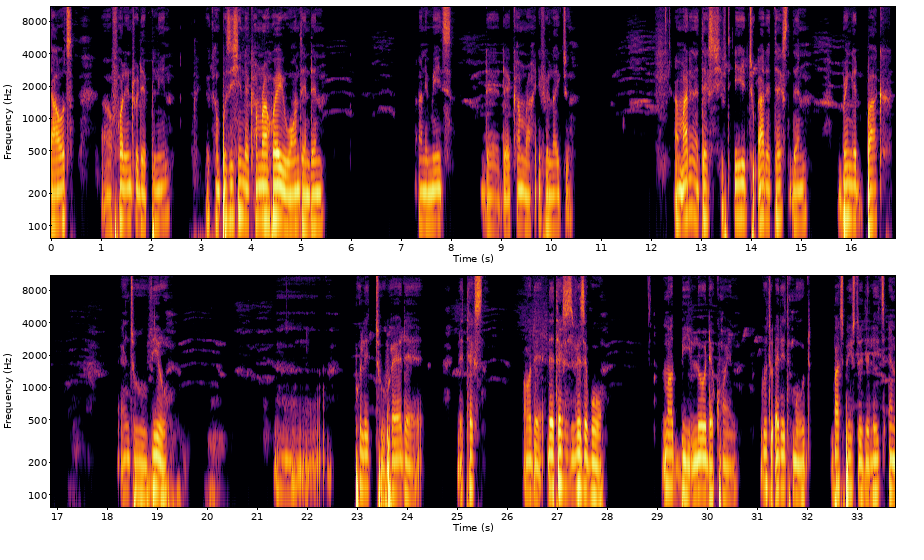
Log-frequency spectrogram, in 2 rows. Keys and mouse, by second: 7.1 shift+s, 9.2 shift+a, 24.5 ctrl+z, 26.5 r, 29.1 Tab, 31.1-33.3 typing.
